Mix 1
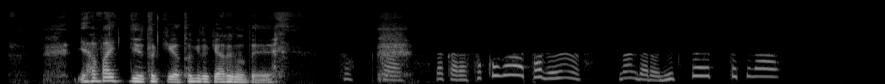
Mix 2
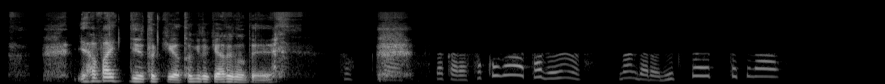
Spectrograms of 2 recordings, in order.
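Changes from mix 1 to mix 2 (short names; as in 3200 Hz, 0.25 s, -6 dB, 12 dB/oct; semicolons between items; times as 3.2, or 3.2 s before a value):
first voice +10.0 dB; master: add HPF 480 Hz 12 dB/oct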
